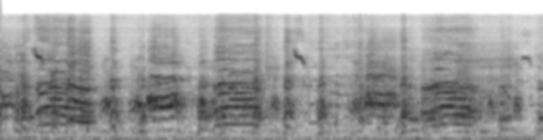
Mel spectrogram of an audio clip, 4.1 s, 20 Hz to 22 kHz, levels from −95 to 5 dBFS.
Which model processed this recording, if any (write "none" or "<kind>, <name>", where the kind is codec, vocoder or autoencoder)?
autoencoder, DAC-VAE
